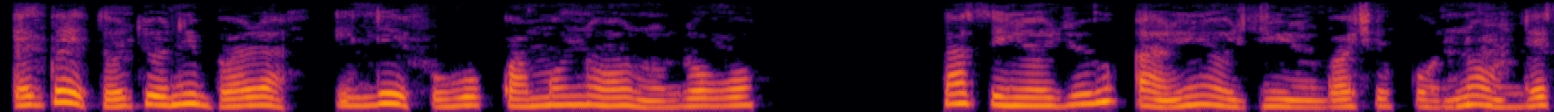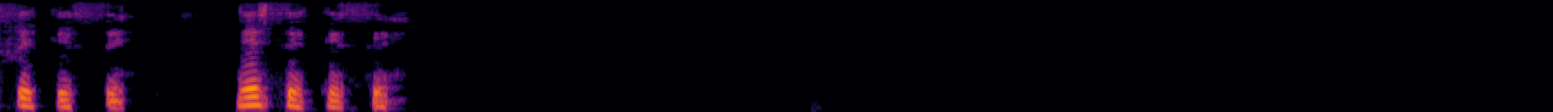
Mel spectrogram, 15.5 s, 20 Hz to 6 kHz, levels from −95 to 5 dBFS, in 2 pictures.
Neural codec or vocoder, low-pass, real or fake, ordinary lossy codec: vocoder, 24 kHz, 100 mel bands, Vocos; 5.4 kHz; fake; MP3, 48 kbps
